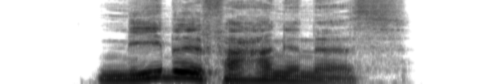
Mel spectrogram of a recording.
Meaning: strong/mixed nominative/accusative neuter singular of nebelverhangen
- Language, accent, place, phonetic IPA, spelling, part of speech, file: German, Germany, Berlin, [ˈneːbl̩fɛɐ̯ˌhaŋənəs], nebelverhangenes, adjective, De-nebelverhangenes.ogg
